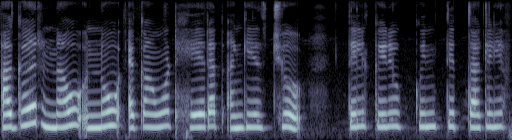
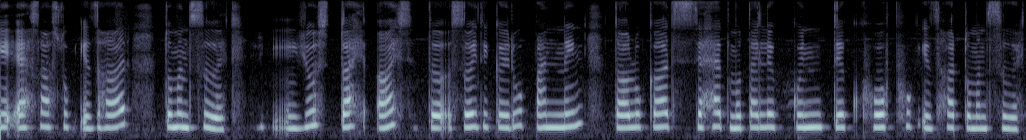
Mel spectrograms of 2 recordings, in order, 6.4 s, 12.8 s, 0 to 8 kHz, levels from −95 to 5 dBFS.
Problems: background conversations at intervals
